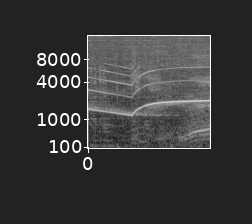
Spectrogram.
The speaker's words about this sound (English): Oh, it doesn't matter. The alarm goes off.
